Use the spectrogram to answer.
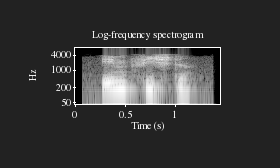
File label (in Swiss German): "fichte", alsace; peche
